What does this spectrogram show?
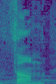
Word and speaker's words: thumb: The thickest and shortest finger is called the thumb thumb. It is very useful for gripping t h u m b. The b at the end is silent.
